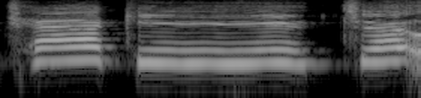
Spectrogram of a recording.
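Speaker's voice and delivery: high, put-on child's call; imitated kid calling out. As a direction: call for a lost friend like a kid.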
